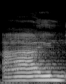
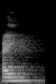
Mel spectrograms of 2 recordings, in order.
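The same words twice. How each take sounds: First: The word is drawn out long. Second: The word is said short and clipped. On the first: The speaker calls it wrong. "이렇게 하시면 틀린 번역입니다" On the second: The speaker calls it right. "짧게 해볼까요?"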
